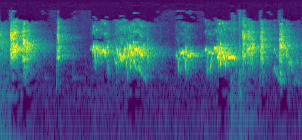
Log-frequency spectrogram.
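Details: Pet budgerigar chirping in short bursts of buzzy, slightly whistled warbles, with brief dips between phrases and a faint thump.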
